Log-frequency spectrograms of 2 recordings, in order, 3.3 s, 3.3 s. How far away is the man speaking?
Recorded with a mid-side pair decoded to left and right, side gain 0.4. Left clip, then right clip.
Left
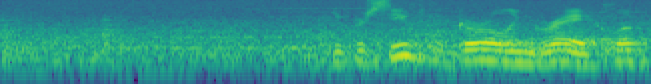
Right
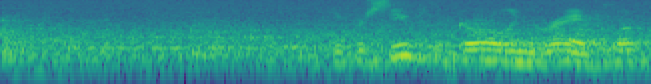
About 2 m.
